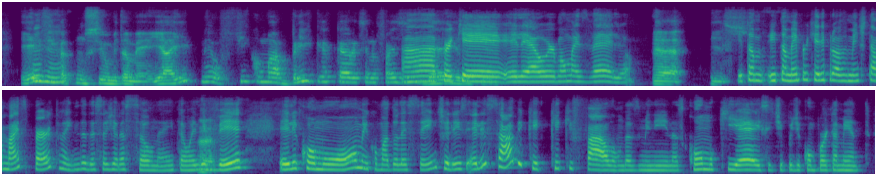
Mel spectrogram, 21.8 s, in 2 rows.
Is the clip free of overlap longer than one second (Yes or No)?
No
